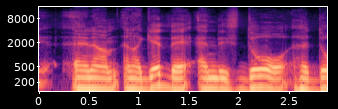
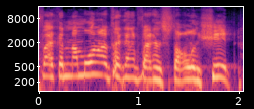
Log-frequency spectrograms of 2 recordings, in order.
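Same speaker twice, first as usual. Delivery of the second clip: high-pitched indignant refusal; mock angry refusal; 11 semitones higher than usual. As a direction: imitate someone refusing in an outraged, raised pitch. Acted refusal in the quarrel.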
